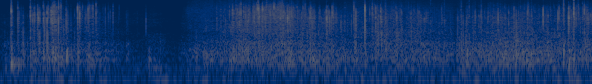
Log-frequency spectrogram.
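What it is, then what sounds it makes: Wooden beads. Bare hands scoop up a pile of small, solid, round wooden beads from a fluffy blanket, roll them between the palms and let them fall. Dense, bright clicking and rattling fills the clip, with a brief quieter dip before it swells back into continuous crisp clatter.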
